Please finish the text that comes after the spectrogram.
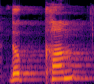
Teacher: इस चीज को क्लियर रखिएगा कि दु के बाद में विसर्ग नहीं है, हिंदी में भी दुख ऐसे ही लिखा जाता है। केवल ख पे जो अनुस्वार है वो संस्कृत के कारण ऐड हुआ, इसलिए उसको अपन ने आधा म पढ़ लिया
